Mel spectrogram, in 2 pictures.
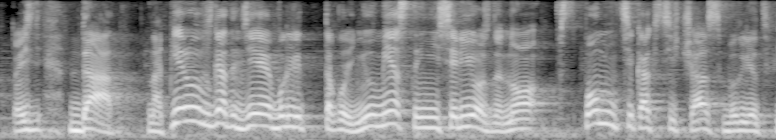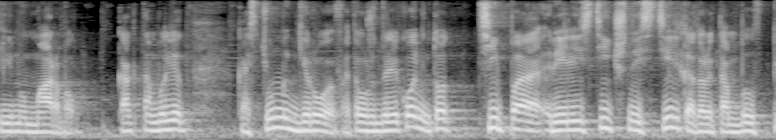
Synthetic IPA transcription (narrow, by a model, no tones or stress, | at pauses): t̪o̞ɪs̬ʲtʲd̪anɐpʲe̞rvɨjvzɡlʲat̪ɨɪdʲejəvɨɡlʲɪdʲɪt̪ːɐko̞jnʲɪʊmʲe̞snɨjnʲɪsʲɪɾʲjo̞znəjno̞fspo̞mnʲɪtʲɪkaksʲɪt͡ɕasvɨɡlʲɪdʲət̪fʲilʲmɨmarvʲə̰lˠ | kakt̪amvɨɡlʲɪdʲət̪ | kɐsʲtʲumɨɡʲɪɾo̞jɪfɛ̰t̪əʊʐɛd̪əlʲɪkonʲɪt̪o̞t̪tʲipəɾʲɪɐlʲɪsʲtʲit͡ɕnɨjsʲtʲilʲkɐt̪o̞ɾɨjt̪ambɨlˠfpʲ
